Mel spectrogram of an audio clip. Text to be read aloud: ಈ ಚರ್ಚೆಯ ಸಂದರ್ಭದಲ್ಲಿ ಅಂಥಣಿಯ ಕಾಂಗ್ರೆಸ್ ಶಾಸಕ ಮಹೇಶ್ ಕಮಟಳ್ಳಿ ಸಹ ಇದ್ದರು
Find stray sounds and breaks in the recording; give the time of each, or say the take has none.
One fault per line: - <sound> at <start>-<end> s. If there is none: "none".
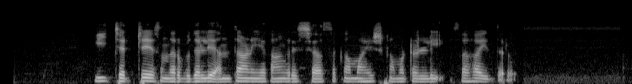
none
